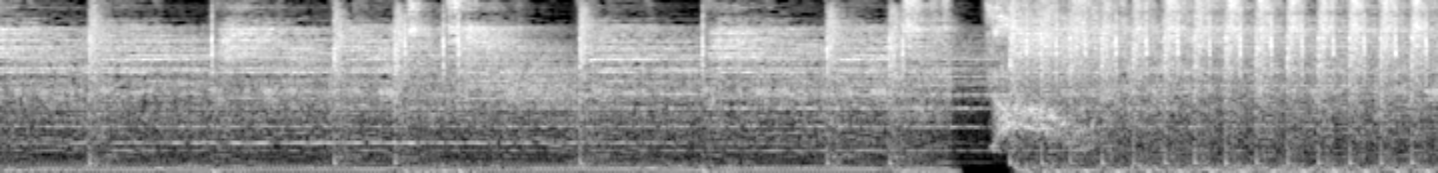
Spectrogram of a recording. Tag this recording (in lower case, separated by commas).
music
